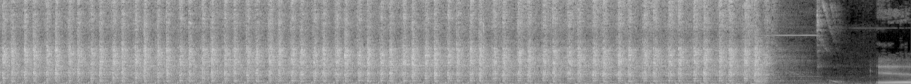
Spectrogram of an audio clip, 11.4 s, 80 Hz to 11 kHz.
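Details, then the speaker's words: Ducati Monster 695 café racer after rewiring and new coils/HT leads, choke tried: starter churns a steady fast chug for nine seconds but never fires; cranks without starting, owner suspects it needs more fuel, possibly low battery. "feel a low battery coming on maybe a requirement for more gas additional petroleum required"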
